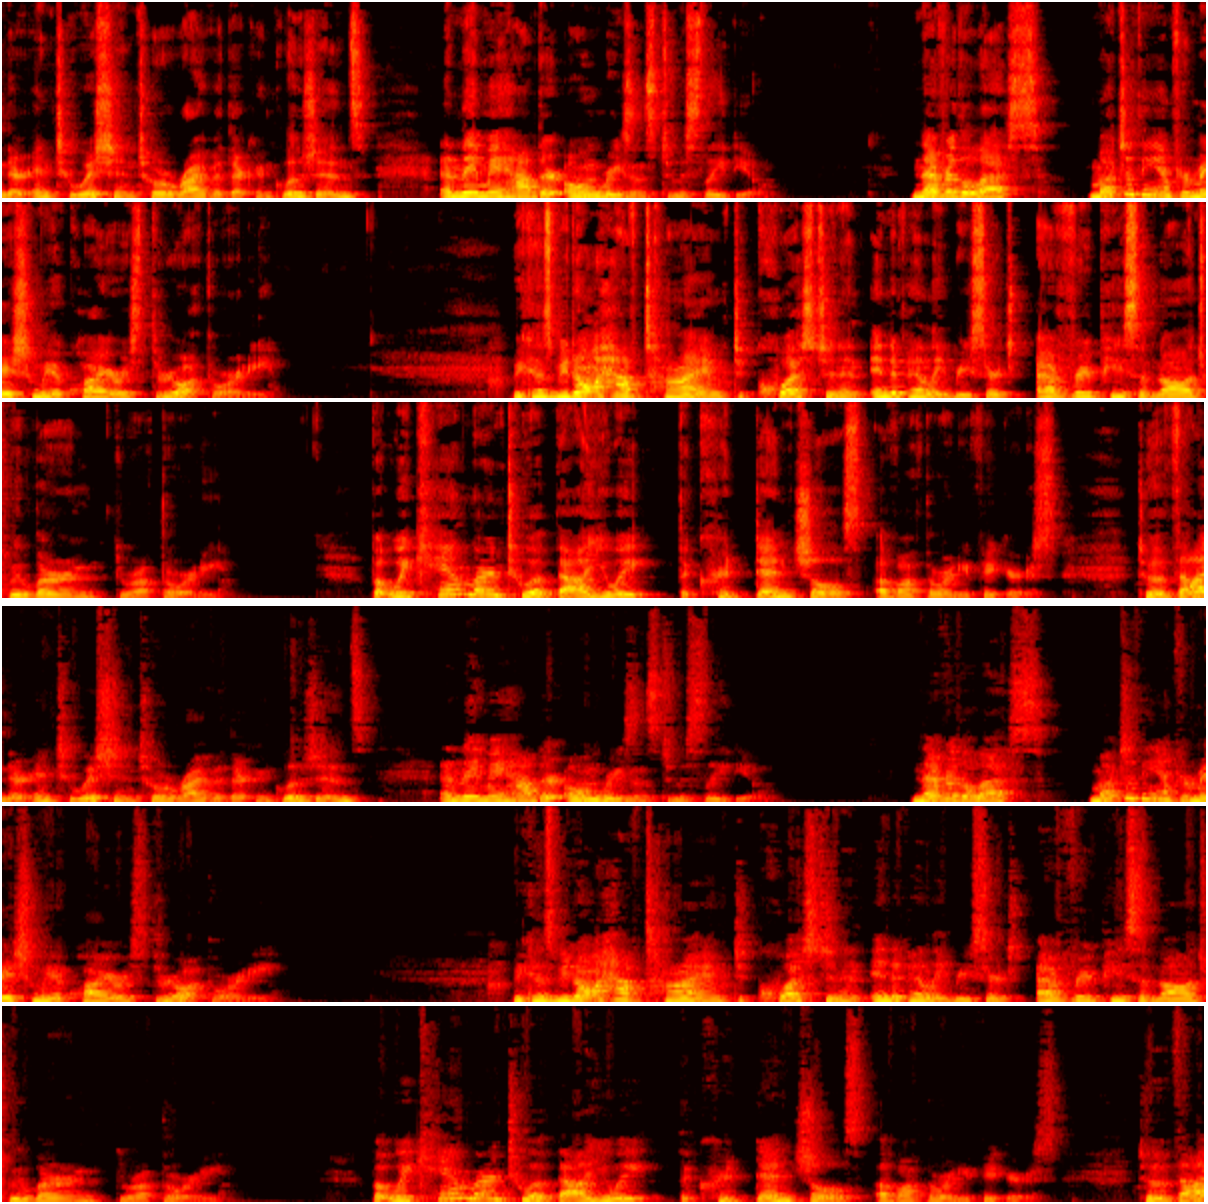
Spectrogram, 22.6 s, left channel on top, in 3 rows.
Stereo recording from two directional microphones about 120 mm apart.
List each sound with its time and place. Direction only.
0.0 s speech: 20° left (ahead or behind)
5.7 s speech: 20° left (ahead or behind)
10.7 s speech: 15° left (ahead or behind)
17.3 s speech: 20° left (ahead or behind)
